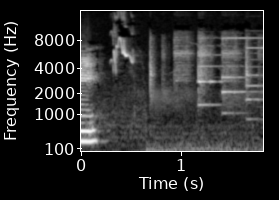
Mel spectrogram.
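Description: A mobile phone rings nearby with a bright electronic tune of quick repeated notes, clear and steady over faint background noise, after a short chirpy sound at the start.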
